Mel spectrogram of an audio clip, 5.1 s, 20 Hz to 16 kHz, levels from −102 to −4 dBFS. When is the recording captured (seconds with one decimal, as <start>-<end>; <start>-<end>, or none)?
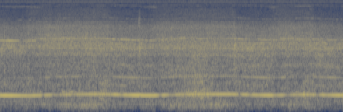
0.0-5.1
